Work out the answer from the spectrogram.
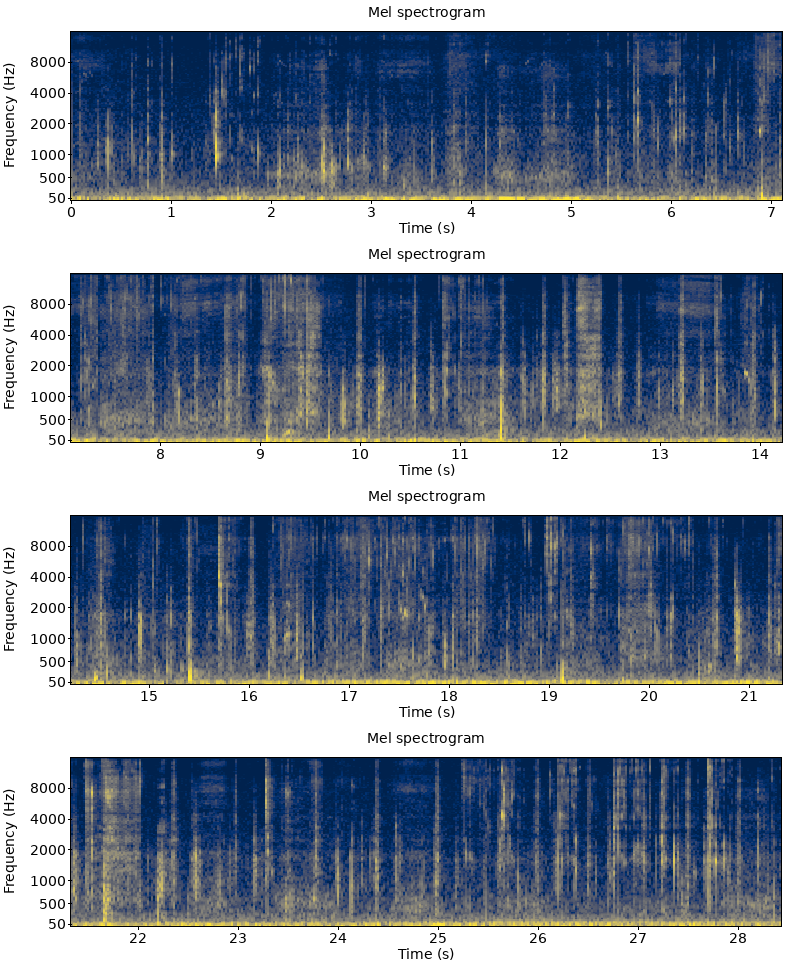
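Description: Close-miked chewing and wet mouth sounds from eating rice and curry, in short irregular bursts, with fingers squishing rice and curry together on the plate. A steady low hum sits underneath.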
